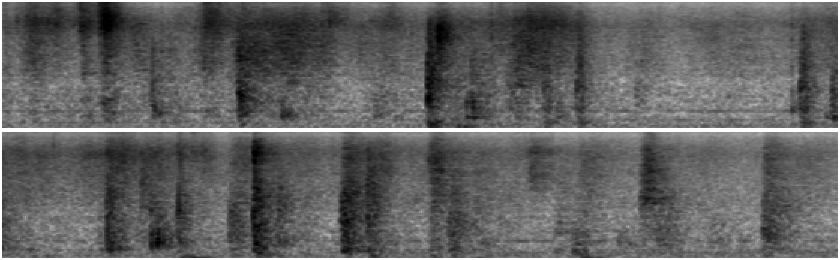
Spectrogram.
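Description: Handling noise from a handbag being picked up and slung over the shoulder: scattered light clicks, taps and rustles at irregular intervals.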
